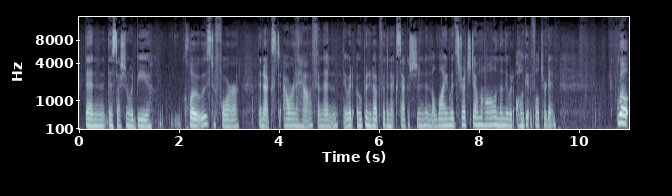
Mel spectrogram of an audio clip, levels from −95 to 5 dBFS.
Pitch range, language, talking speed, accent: 170-205 Hz, English, 225 wpm, American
